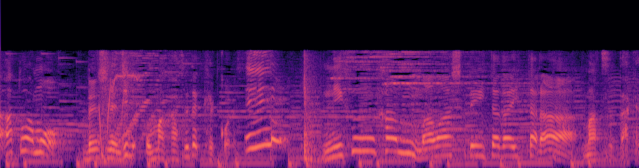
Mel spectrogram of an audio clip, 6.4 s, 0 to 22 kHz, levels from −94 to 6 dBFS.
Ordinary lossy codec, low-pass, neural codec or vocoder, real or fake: MP3, 64 kbps; 7.2 kHz; none; real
